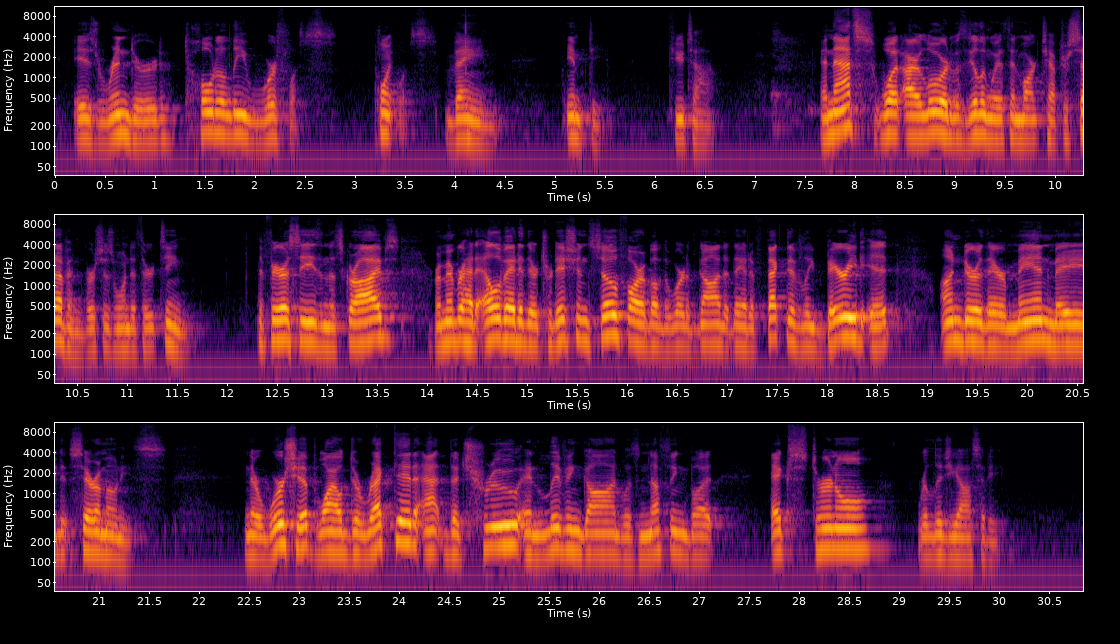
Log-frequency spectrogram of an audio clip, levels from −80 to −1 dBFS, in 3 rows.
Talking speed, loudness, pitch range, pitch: 130 wpm, -22 LUFS, 115-150 Hz, 130 Hz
